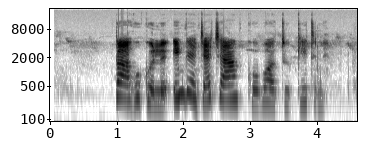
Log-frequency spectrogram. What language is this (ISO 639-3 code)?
kln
